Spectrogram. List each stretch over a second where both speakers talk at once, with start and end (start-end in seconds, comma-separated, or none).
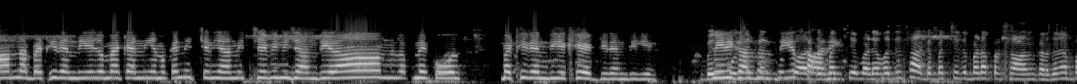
7.1-8.4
